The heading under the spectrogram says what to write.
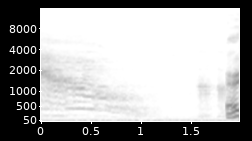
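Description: A single drawn-out cat meow with a falling pitch fades away, followed by a short pause before a person starts talking at the very end.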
